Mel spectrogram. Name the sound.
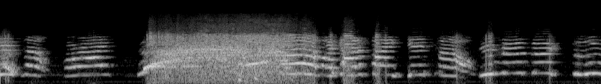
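person screaming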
